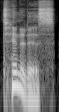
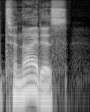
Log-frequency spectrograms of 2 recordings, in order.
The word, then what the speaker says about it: tinnitus: Both tinnitus and tinnitus are correct. I know that can be very confusing, but both pronunciations are correct.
